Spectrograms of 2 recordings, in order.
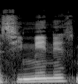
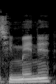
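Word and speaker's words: Ximénez: Usted, Daniel Jiménez, aclaremos, es con X, pero se pronuncia J. – Yo deformé mi apellido en el Pasteur, porque todos los pacientes me decían, cuando fui residente, yo decía Jiménez, me presentaba como Daniel Jiménez, y la gente me devolvía Jiménez.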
